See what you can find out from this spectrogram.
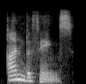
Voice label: "Underthings", Indian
